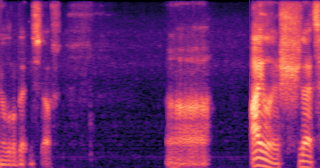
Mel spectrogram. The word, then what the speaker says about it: Eilish: Eilish, that's how you pronounce Billie Eilish, says Chabu P.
